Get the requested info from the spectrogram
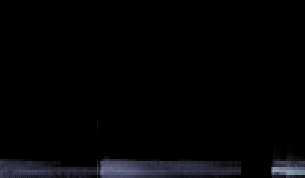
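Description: Soft, slow piano music: a held chord fading away, a new chord struck about two seconds in and slowly fading, then the music cuts off suddenly and, after a short gap, brighter music starts near the end.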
